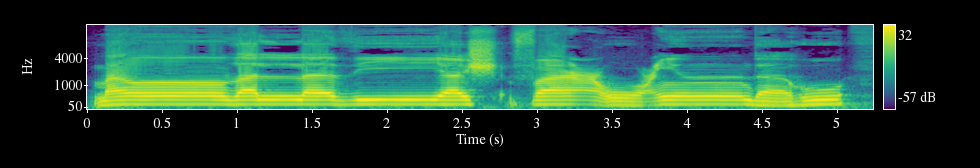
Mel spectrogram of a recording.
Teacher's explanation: Akan tetapi karena dia akrob maka kadar samarnya, kadar ikhfanya itu dia tinggi, sehingga lebih condong berbunyi n, tapi dia disamarkan. Lebih condong berbunyi n, tapi dia samar. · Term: ikhfa hakiki akrob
